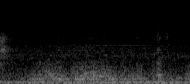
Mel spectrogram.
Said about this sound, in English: Ah, this door is impossible to get open.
